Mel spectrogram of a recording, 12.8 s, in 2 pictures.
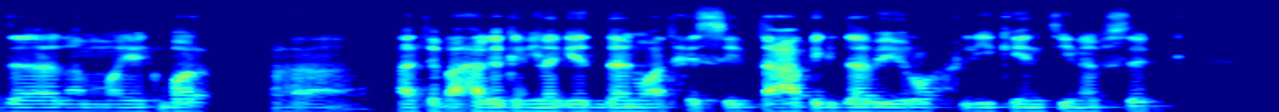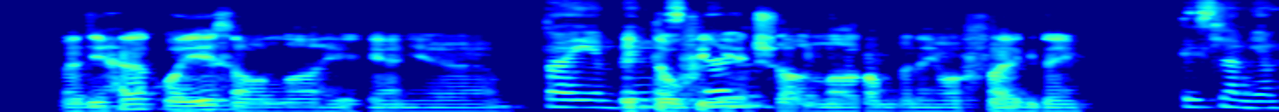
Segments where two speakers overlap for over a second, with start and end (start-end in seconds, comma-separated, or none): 9.5-10.7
